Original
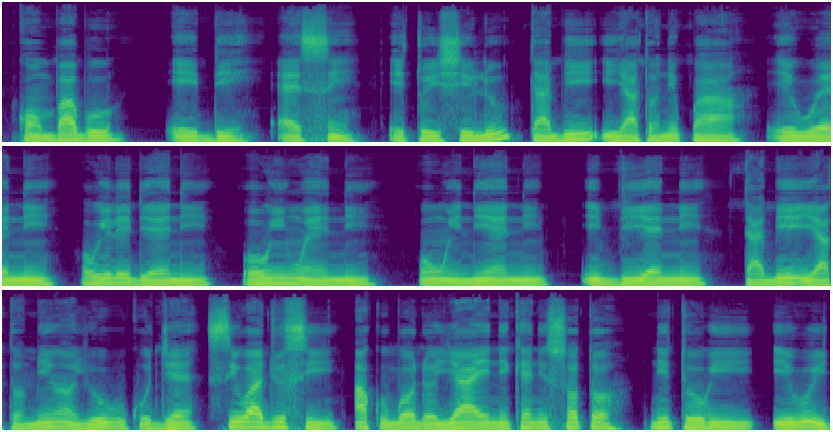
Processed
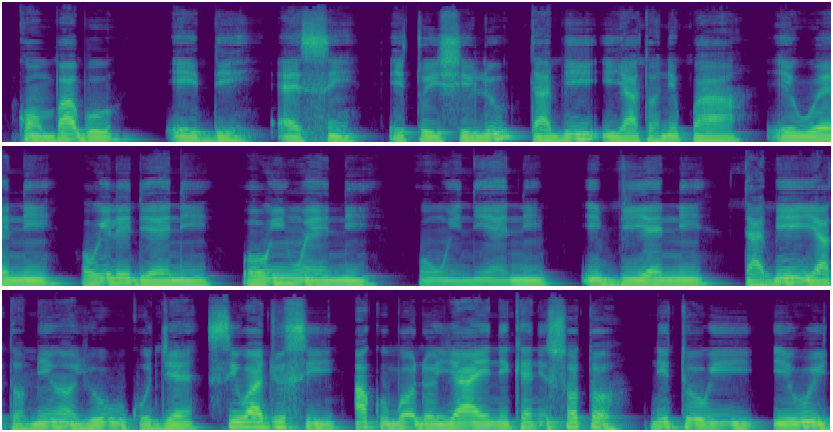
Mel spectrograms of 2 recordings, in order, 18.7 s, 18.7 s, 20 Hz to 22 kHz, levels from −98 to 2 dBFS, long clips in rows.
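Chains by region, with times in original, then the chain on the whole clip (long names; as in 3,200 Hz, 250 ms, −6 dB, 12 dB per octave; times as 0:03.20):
0:08.92–0:10.04: high-shelf EQ 3,100 Hz +11.5 dB + downward compressor 2 to 1, threshold −26 dBFS
whole clip: mains-hum notches 60/120/180/240/300/360/420 Hz; dynamic equaliser 1,800 Hz, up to +4 dB, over −38 dBFS, Q 1; level −6 dB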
